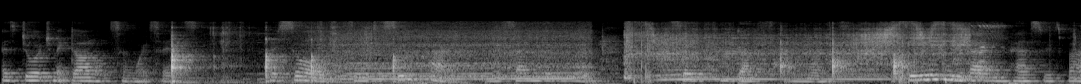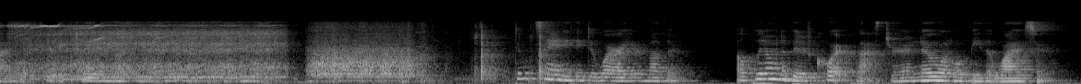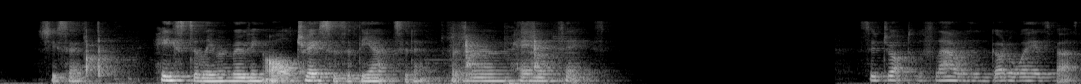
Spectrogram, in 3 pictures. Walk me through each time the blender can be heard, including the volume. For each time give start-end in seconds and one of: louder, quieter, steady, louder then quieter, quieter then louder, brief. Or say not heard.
2.9-15.3 steady.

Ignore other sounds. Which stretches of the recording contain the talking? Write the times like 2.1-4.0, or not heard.
0.0-13.6, 15.9-22.6, 23.2-27.6, 30.2-32.3.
